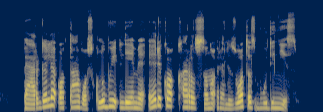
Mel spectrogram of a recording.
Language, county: Lithuanian, Vilnius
